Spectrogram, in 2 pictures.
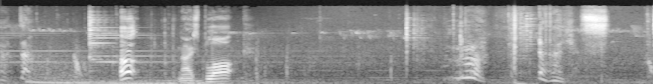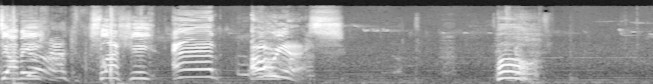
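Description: A man grunts and shouts as he fights.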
